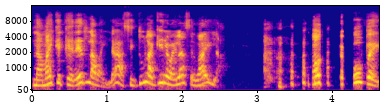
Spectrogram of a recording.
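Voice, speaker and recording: A woman's extremely high, bright and sharp voice, animated with lively intonation, at a fairly quick pace in a dry, close sound with no echo. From Spain, of Dominican descent. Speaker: urban music singer. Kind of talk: casual interview.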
